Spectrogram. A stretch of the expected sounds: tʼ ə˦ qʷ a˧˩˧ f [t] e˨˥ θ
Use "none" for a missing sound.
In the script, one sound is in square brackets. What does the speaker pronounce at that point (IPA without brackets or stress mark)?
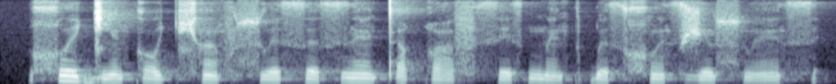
θ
